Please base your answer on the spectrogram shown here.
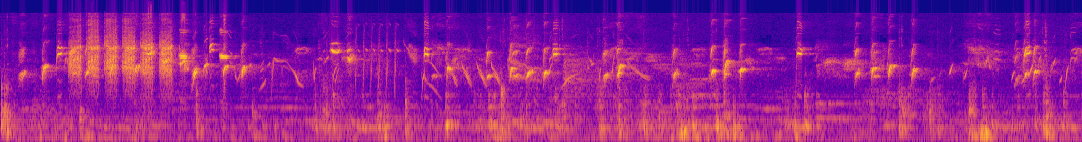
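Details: Caged European goldfinch delivering babtaba: opens with a rapid buzzy rattle, then moves into high twittering chirps and sliding slurred notes, with faint knocks throughout.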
